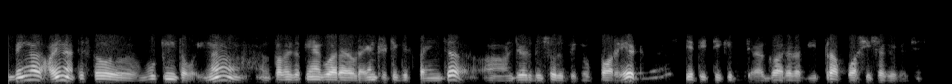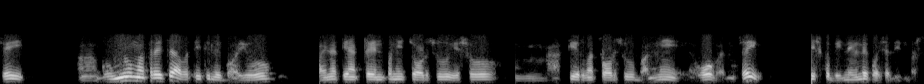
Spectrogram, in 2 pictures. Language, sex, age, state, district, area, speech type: Nepali, male, 30-45, West Bengal, Jalpaiguri, rural, conversation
